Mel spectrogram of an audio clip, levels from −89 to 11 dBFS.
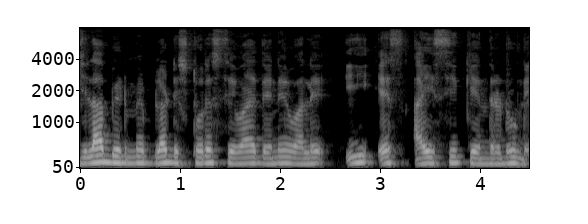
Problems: background sounds at intervals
